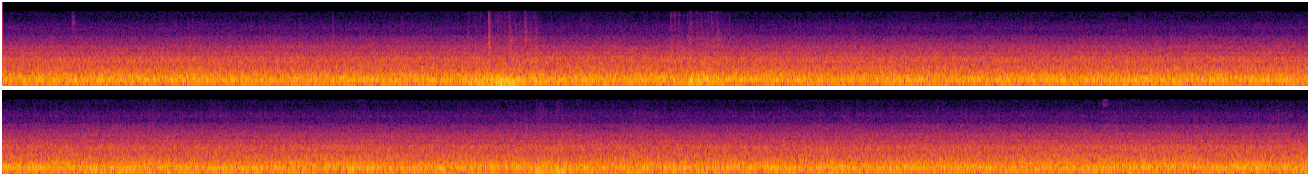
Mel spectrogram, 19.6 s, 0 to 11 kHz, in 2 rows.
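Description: Steady road and tyre noise inside a Toyota Prius V cabin cruising at about 42 mph, with two brief thumps a little after three and five seconds in.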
